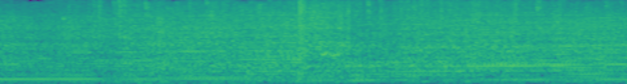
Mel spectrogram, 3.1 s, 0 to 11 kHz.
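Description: Rally car in Dirt Rally 2.0 on a Greek gravel stage: a loud, continuous engine roar with gritty tyre and skid noise underneath, steady and close throughout.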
